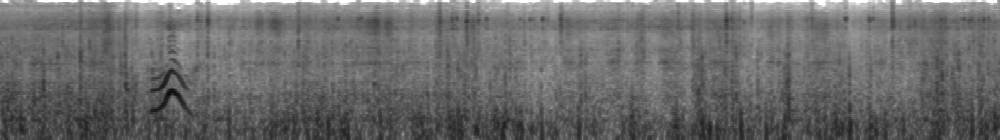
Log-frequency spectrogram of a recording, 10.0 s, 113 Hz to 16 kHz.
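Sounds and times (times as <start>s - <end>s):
mountain bike rattling on dirt trail: 0.0s - 10.0s
wind buffeting microphone: 0.0s - 10.0s.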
